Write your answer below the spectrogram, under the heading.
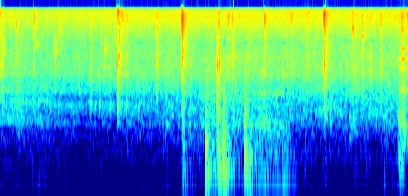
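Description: Potato pancakes frying in vegetable oil in a pan: a steady sizzle with frequent crackles and pops of spitting oil, which the cook has been told comes from water in the oil. A couple of soft knocks about two seconds in.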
